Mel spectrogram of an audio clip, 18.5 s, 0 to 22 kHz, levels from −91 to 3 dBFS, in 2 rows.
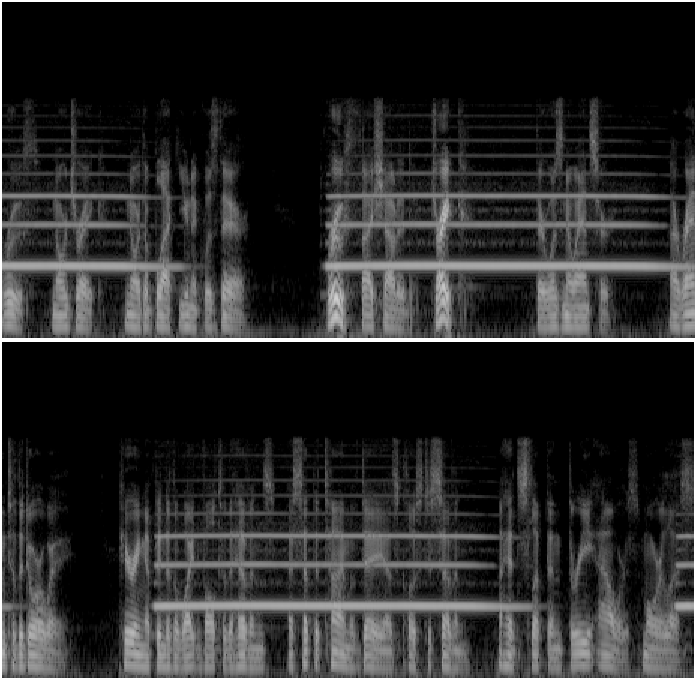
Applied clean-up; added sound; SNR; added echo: none; Wind instrument, woodwind instrument; 1 dB; none.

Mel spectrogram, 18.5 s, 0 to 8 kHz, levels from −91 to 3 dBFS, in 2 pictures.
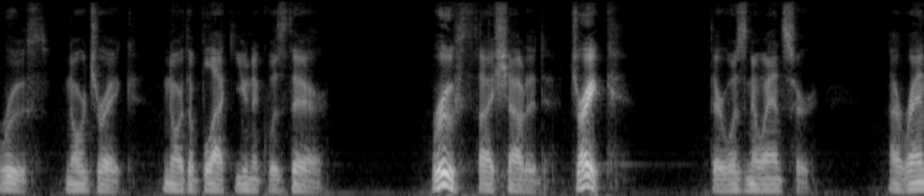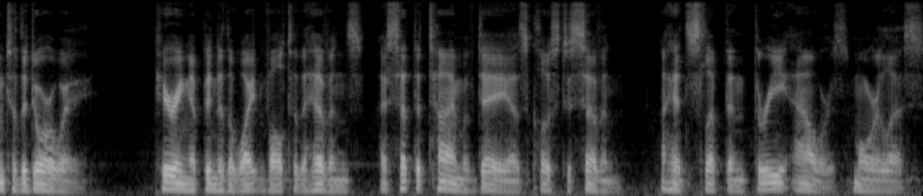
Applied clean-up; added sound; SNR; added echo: none; none; none; none.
